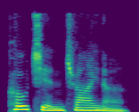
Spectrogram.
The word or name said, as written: cochinchina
